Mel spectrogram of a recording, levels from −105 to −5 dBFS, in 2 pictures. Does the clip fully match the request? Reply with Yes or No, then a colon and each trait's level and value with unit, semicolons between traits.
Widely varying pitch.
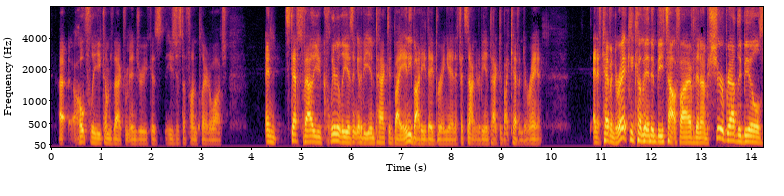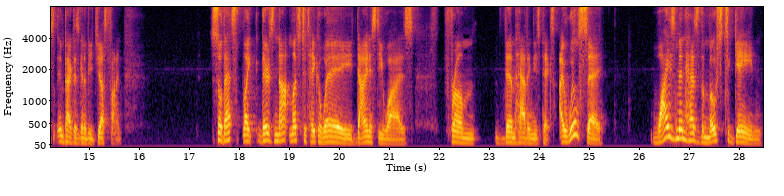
Yes: wide, 5.7 semitones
